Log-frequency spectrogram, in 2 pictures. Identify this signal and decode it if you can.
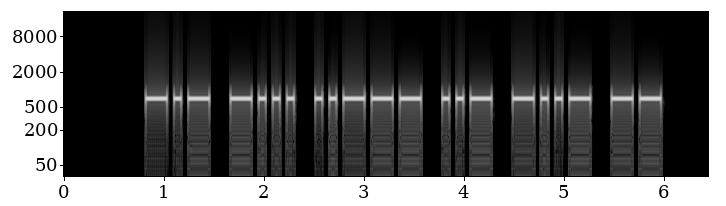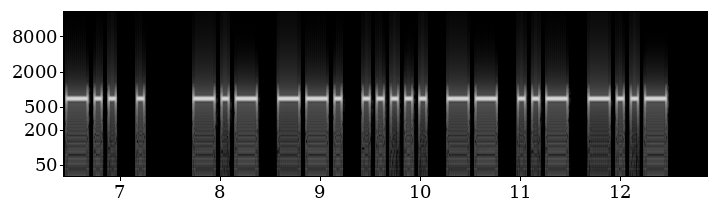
Morse code, heard as a keyed tone, about 17 wpm, 700 Hz. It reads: KB2UXM DE KG5MUX
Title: USA Callsign DE Callsign - 6 Characters - 17wpm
